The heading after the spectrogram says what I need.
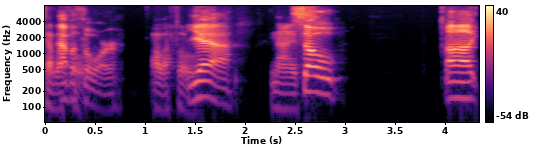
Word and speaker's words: Abathor: present that his great team put together called abathor is that how you pronounce it yeah it's abor AB yeah nice so uh yeah it looks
